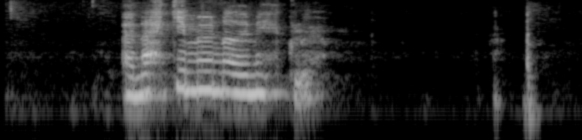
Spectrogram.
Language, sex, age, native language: Icelandic, female, 30-39, Icelandic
